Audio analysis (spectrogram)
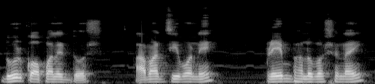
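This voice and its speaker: A man's voice: medium pitch, steady tone, moderate pace, a little mellow, soft background music, natural voice. A man playing a cheeky, lovestruck college student with a flippant, teasing way of talking in an audio love story. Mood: grumbling, scheming.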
